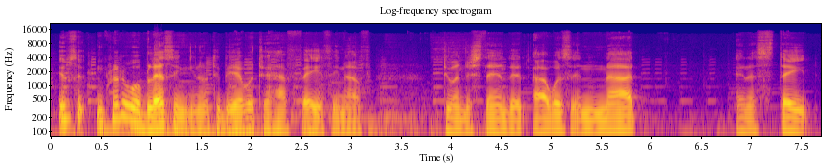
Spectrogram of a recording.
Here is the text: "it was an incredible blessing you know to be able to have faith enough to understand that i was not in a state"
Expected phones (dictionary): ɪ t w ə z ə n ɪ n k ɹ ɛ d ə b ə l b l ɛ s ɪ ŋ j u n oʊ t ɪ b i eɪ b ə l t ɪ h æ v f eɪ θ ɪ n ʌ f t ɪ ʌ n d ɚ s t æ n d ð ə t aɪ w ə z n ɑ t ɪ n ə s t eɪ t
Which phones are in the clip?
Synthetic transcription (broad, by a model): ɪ t w ə z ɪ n k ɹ ɛ d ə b l b l ɛ s ɪ ŋ j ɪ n oʊ t ɪ b i eɪ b l t ɪ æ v f eɪ θ ɪ n ʌ f t ɪ ʌ n d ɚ s t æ n ð ə t aɪ w ə z n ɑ t ɪ n ə s t eɪ t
